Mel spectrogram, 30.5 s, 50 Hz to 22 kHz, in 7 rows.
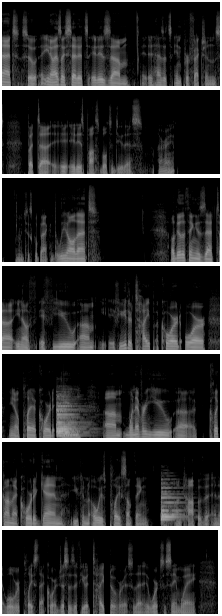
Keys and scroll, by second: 8.7 BackSpace, 9.3 BackSpace, 16.1 shift+d, 16.4 space, 28.8-30.4 typing.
